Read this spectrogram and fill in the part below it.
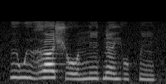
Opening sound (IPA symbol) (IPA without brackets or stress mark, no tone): ɨ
